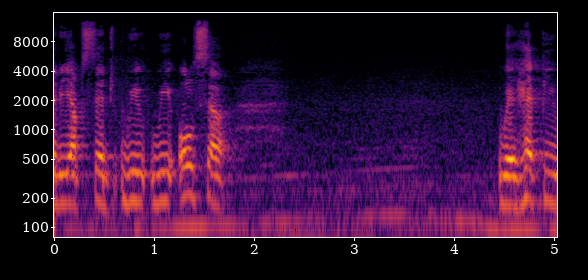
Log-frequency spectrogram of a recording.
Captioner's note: pauses for 3 seconds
